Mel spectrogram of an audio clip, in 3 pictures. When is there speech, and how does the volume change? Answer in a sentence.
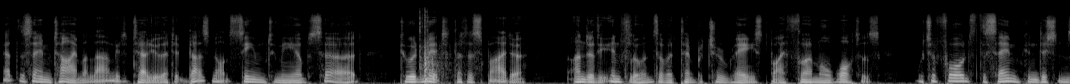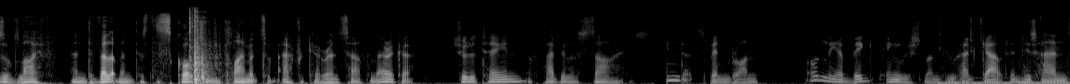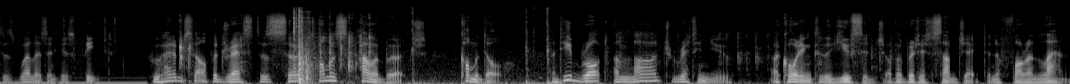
The speech can be heard from 0.0 to 32.0 s, getting quieter then louder.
